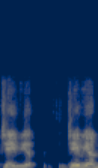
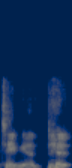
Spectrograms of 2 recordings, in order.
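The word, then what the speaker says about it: Tavion: Oh, that Javion Heights, yeah. So rightfully so. Yeah, Tavian. Why'd I say Javion?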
